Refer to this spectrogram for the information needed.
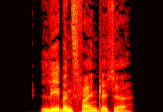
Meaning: inflection of lebensfeindlich: 1. strong/mixed nominative/accusative feminine singular 2. strong nominative/accusative plural 3. weak nominative all-gender singular
- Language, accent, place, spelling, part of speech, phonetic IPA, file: German, Germany, Berlin, lebensfeindliche, adjective, [ˈleːbn̩sˌfaɪ̯ntlɪçə], De-lebensfeindliche.ogg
